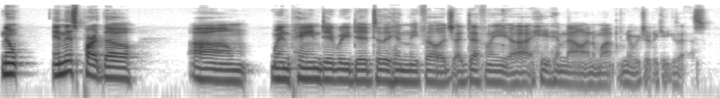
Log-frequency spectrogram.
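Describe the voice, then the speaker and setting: A man co-hosting a reaction show, casually discussing a game's story, thinking aloud in halting short fragments. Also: fairly low pitch, fairly bright tone. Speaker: reaction channel co-host.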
